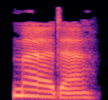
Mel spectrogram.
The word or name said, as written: murder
